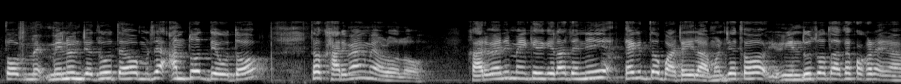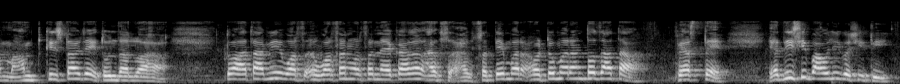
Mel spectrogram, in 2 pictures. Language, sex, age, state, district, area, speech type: Goan Konkani, female, 60+, Goa, Salcete, rural, spontaneous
